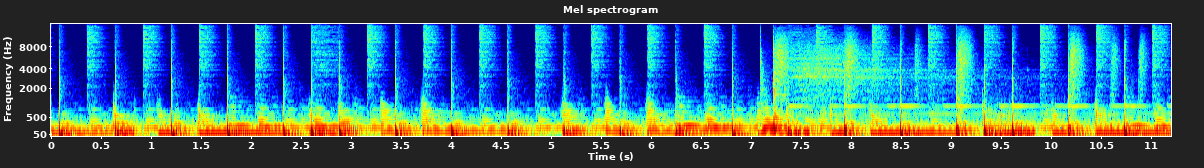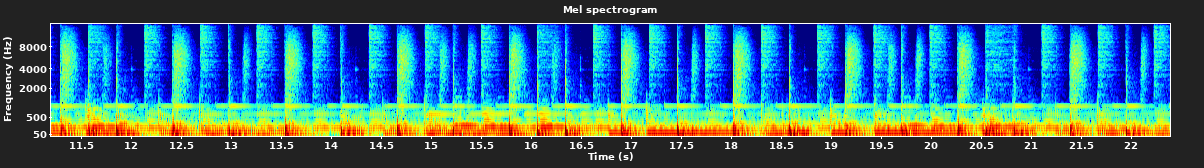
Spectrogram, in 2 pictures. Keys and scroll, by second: 16.4 typing.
